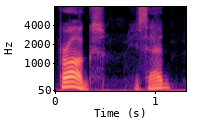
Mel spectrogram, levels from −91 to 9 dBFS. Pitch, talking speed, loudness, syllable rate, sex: 125 Hz, 135 wpm, -17 LUFS, 3.2 syllables/s, male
